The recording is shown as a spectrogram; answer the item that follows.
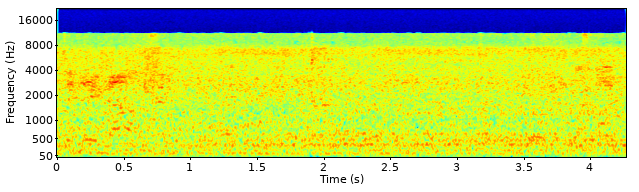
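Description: Hot oil sizzling steadily in a large iron karahi as round patties deep-fry, over a constant rumble of street traffic and voices.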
